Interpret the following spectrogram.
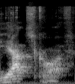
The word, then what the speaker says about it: Yatskov: You You said it right. Yatskov. Very phonetic.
